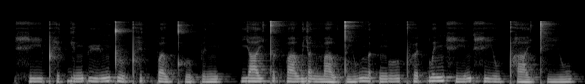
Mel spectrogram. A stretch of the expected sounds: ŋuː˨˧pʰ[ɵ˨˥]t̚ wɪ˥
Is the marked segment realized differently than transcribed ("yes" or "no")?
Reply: no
